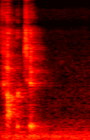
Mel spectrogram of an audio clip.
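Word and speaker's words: copper(II): You would pronounce this as copper 2. You don't say copper parenthesy Roman numeral 2 parenthesy. You don't do that. It's just this is the copper 2 ion.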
